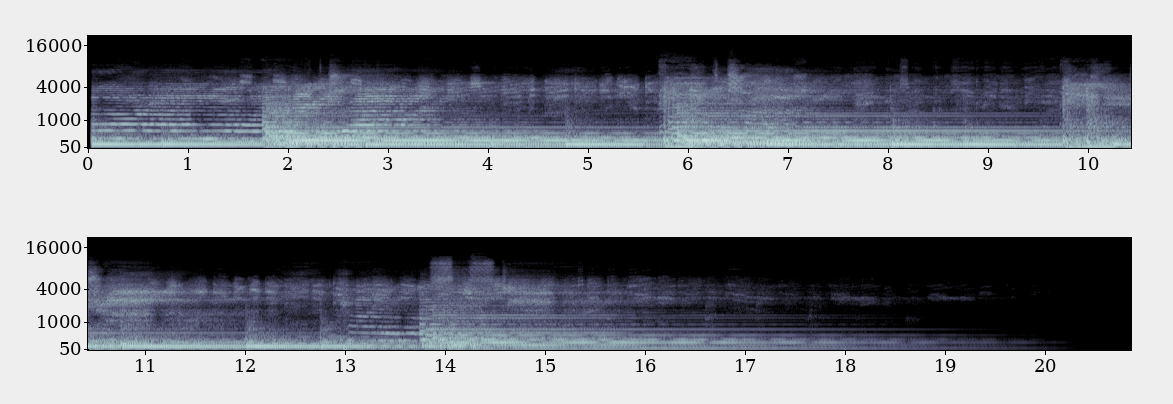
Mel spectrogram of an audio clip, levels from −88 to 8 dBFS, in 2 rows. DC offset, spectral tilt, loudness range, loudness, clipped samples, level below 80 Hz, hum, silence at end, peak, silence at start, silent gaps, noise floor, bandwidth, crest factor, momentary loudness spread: under 0.1%; -7 dB/octave; 12 LU; -18 LUFS; under 0.1%; -32 dBFS; none; 2.95 s; -2 dBFS; 0 s; none; -78 dBFS; 10 kHz; 16 dB; 12 LU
